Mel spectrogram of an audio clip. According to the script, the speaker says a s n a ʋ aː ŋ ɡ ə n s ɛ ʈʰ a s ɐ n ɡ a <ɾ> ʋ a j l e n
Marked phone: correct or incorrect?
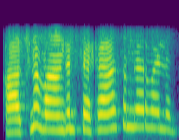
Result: correct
